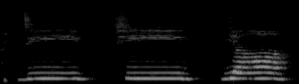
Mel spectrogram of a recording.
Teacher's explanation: জিমটা একটু বেশি শক্ত, শিনটা জিমের থেকে ইয়াস একটু কম, আর ইয়াস জিমের থেকে ইয়াটা আর একটু কম শক্ত। তিনটাই শক্ত করে উচ্চারণ হবে, কিন্তু এর মধ্যে হচ্ছে জিমটা একটু বেশি শক্ত, তারপরে শিনটা আরেকটু কম শক্ত, তারপর ইয়াটা আরেকটু কম শক্ত।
